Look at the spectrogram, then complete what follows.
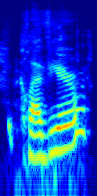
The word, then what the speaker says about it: Clevue: Clevue? Yeah, absolutely. Okay. So we're a Finnish company. So we get Clevue. Kind of just depends where on the globe you are, how you pronounce it.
